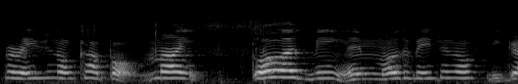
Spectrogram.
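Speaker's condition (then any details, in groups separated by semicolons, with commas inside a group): Cerebral palsy; spastic quadriplegia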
